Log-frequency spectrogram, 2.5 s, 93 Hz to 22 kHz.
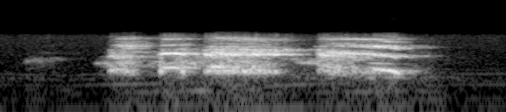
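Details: Neighbour's rooster, 23/01/2568 at 12:12: a complete, loud crow with a brief opening note, a long hoarse middle and a drawn final phrase, in otherwise quiet surroundings.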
